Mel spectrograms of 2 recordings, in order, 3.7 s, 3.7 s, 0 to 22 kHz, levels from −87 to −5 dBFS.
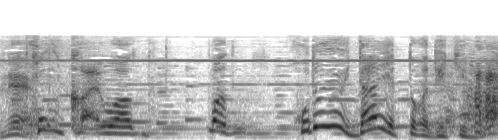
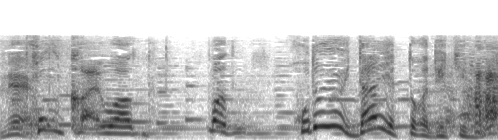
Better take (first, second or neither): second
